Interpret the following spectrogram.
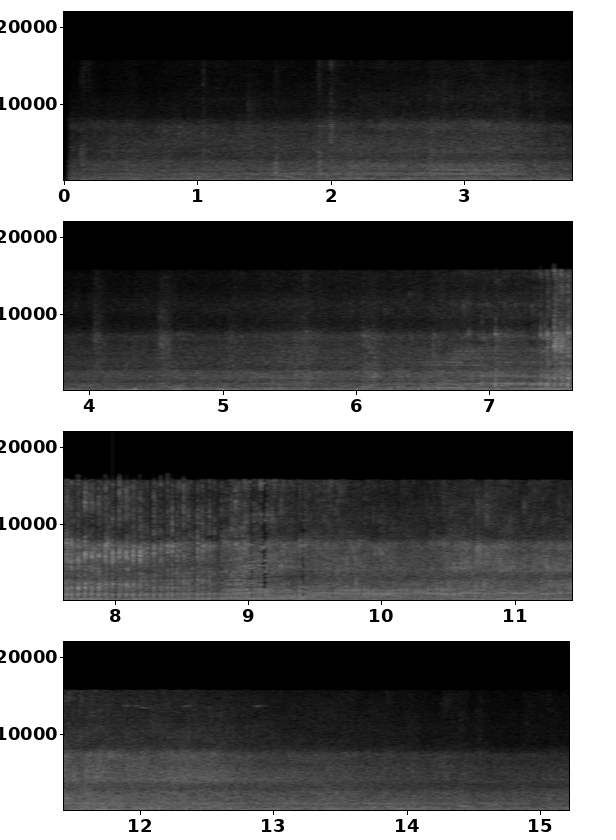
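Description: Small motorcycle engine passing close by, loudest a little past halfway, its engine note fading as it moves off, over a background of street traffic.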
